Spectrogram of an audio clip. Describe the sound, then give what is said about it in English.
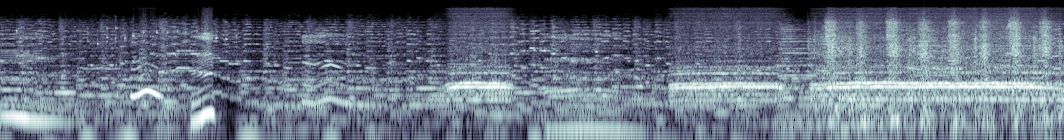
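A locomotive pulls away from a station, with horn tones and a steady rolling rail sound that stay loud throughout. “Hey, wait! Come back here, you lovesick locomotive! You can't leave me here!”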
